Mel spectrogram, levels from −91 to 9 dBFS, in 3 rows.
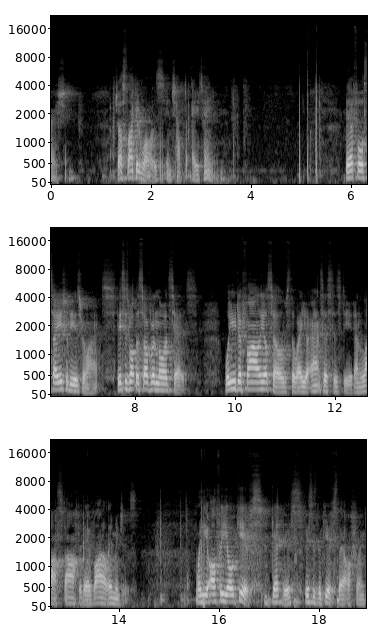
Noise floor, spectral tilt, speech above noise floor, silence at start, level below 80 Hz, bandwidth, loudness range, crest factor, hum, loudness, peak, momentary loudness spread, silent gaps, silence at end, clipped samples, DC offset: -62 dBFS; -8.5 dB/octave; 42 dB; 0 s; -58 dBFS; 7.6 kHz; 8 LU; 18 dB; none; -20 LUFS; -4 dBFS; 19 LU; none; 0 s; under 0.1%; under 0.1%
